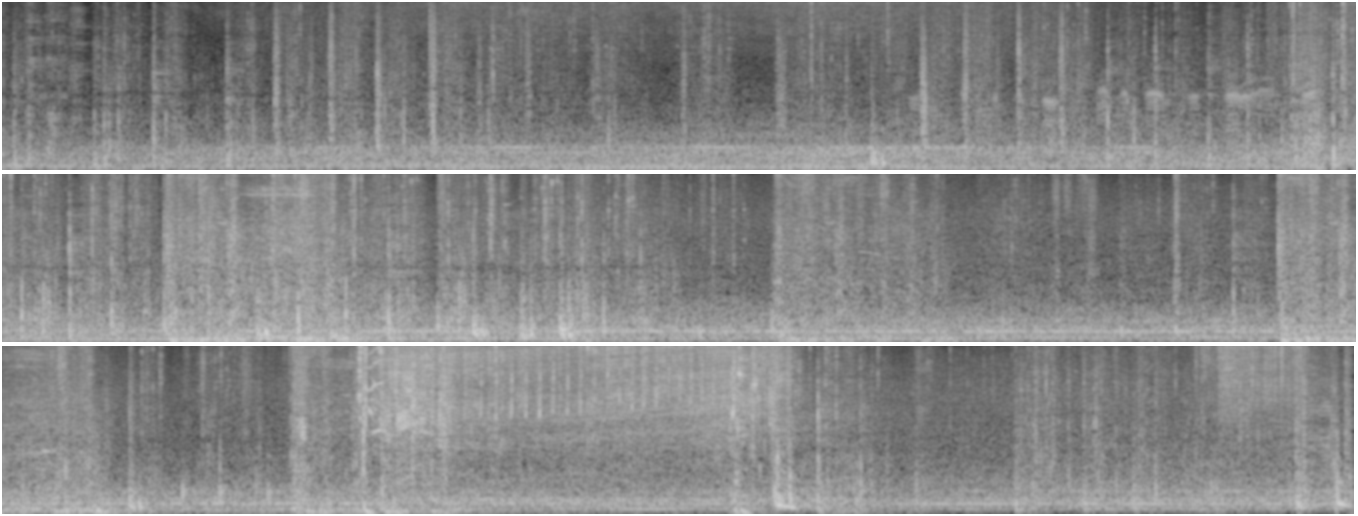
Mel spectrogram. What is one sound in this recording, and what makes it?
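Footsteps run quickly on metal grating.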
